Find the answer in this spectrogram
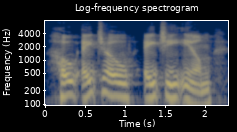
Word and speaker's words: Hohem: But my camera is mounted to a gimbal and it's called the Hohem, H-O-H-E-M is the brand name. Hohem, I think is how you pronounce it.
